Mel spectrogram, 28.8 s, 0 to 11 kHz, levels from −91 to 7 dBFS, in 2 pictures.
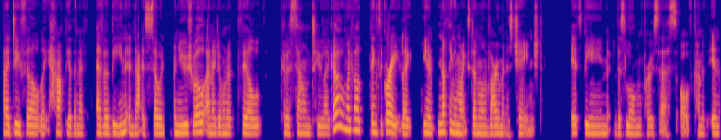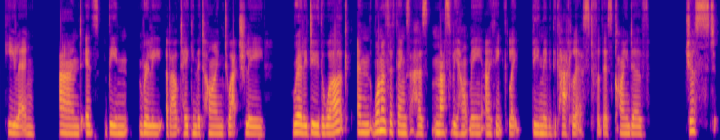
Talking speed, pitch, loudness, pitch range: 185 wpm, 185 Hz, -20 LUFS, 180-195 Hz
